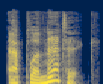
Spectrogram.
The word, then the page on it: aplanatic: British English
